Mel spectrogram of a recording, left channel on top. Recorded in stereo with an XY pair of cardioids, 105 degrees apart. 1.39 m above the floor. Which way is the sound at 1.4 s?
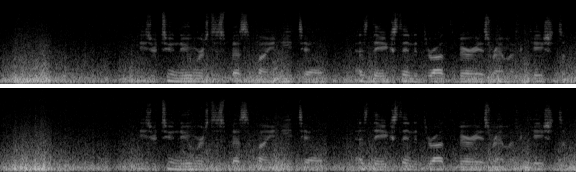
10° left.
